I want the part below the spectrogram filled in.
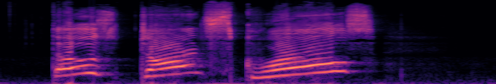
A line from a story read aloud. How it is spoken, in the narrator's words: yelled Old Man Fouquier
